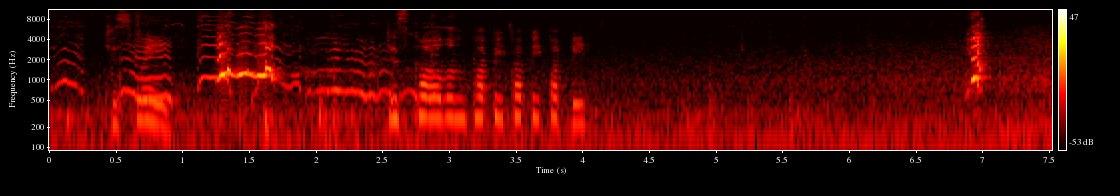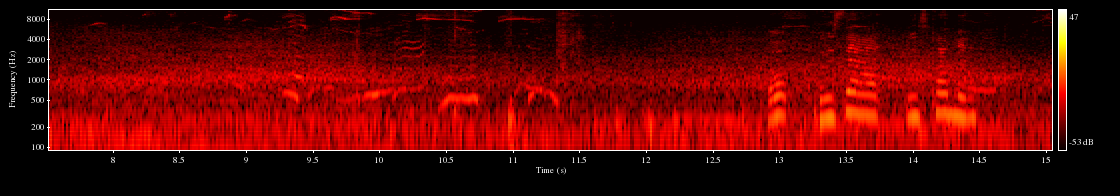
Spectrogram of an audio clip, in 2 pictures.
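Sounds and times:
puppies whimpering and whining: 0.0 - 3.0, 7.8 - 11.9, 12.9 - 15.0.

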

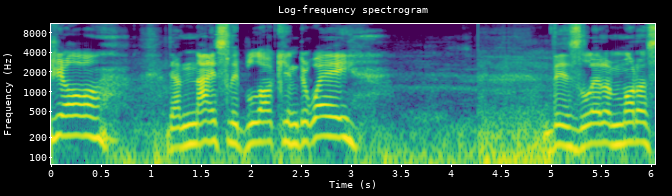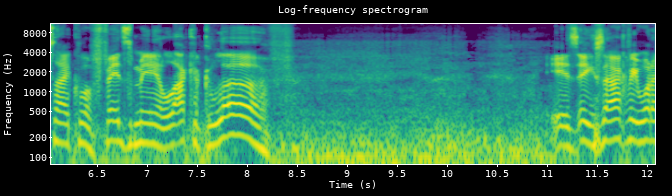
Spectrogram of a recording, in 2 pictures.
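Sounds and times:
motorcycle engine rumble: 0.0 - 12.0
wind noise on microphone: 0.0 - 12.0.

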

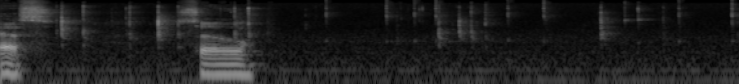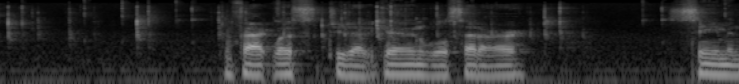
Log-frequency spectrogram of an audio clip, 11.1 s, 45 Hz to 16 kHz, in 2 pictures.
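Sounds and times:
computer keyboard clicks: 0.4 - 11.0.

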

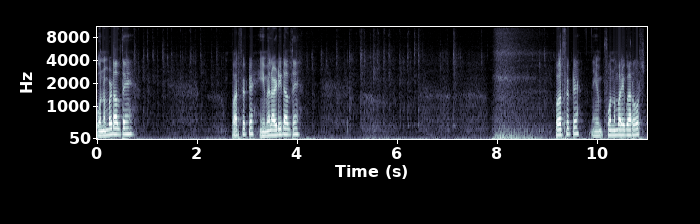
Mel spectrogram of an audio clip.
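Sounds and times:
computer keyboard typing: 0.4 - 3.0, 3.8 - 7.9, 8.7 - 9.6.

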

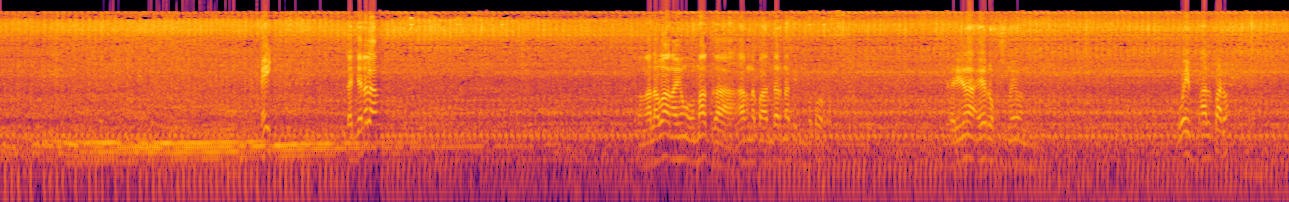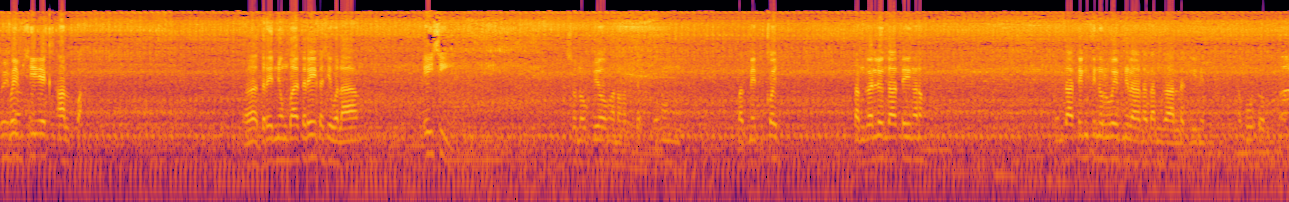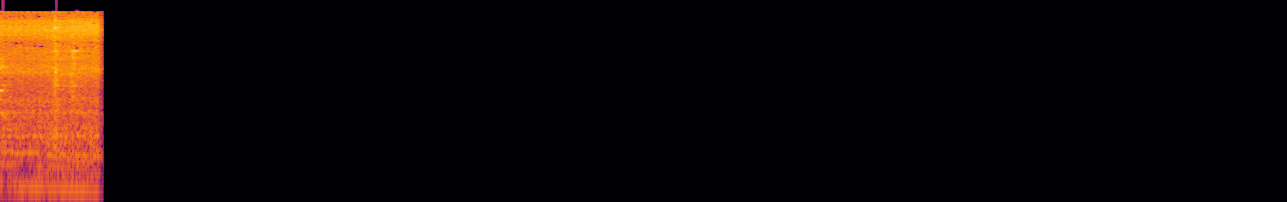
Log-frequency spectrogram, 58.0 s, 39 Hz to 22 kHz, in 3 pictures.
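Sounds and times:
motorcycle engine idling: 0.0 - 40.2.

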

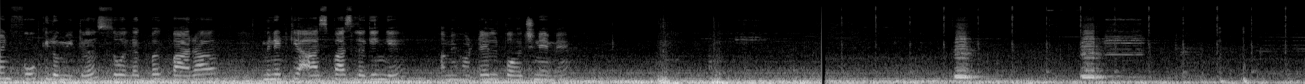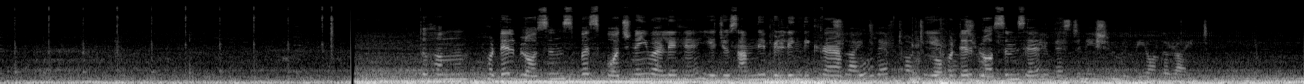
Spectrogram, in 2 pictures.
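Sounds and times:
car cabin road rumble: 0.0 - 26.0
vehicle horn toots: 7.2 - 7.8, 9.4 - 10.0, 10.7 - 11.6.

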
